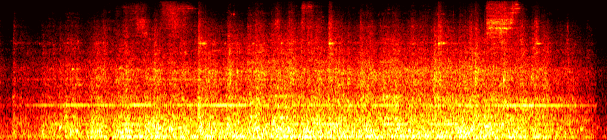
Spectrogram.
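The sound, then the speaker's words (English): A train rumbles past on railroad tracks, loud, with a steady clattering of wheels and a faint metallic squeal, swelling in and easing off over several seconds. “The whole place shaking like it had the palsy every time a train went by.”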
